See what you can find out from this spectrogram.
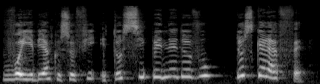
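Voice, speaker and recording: A woman voicing a kind, calm grown-up woman who looks after the girls, gentle but firm, in a storybook reading. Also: high voice, fairly quick, voice pushed up. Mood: soothing.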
